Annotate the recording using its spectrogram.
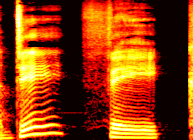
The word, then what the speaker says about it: difficult: 这个单词有点难发，尤其是那个 l 这个发音叫 difficult。很多人发成 difficult，口是错的，cull。 l 这个发音是舌尖抬起来，靠向你的上齿龈、上牙齿后背一点点，叫 oh difficult these days。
